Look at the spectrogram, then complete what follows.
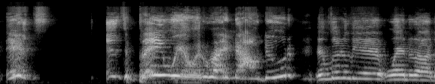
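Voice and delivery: excited shout. Real, not acted. Reacting to the bay hitting the wall, excited shout. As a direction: hype it up, shout the hit.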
